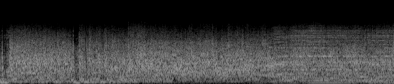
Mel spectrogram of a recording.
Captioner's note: cannons firing; wall crashing in; dramatic orchestral music; sounds of battle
